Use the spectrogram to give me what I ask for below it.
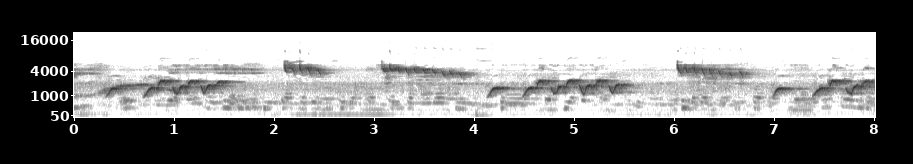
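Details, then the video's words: Loud, clear song of a forest white-rumped shama with cililin-style shots, bright upward-slurred whistles in quick series alternating with high falling trills, recurring in steady phrases. "Murai Batu Gacor Full Nembak Jalilin"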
